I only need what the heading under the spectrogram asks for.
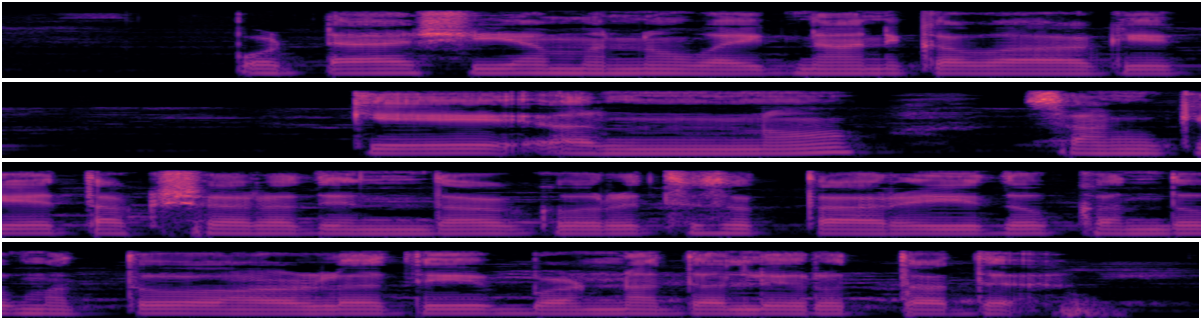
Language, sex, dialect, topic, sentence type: Kannada, male, Mysore Kannada, agriculture, statement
